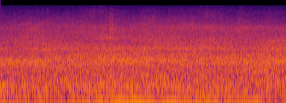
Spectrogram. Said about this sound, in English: are in the little park bit, which seems to be a giant roundabout. There is literally traffic right above us and traffic all around.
